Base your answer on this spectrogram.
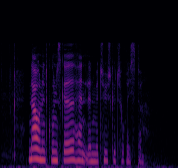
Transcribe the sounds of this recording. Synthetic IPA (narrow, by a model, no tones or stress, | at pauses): nɑ̈ʊ̰nð̞̩ˠkʰunəsɡ̥ɛːð̞ˠəɦæn̰lənmet͡sʰysɡ̥ət͡sʰuʁisd̥ɐ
